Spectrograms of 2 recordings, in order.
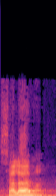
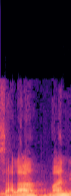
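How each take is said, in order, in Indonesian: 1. Kata ini berakhir dengan vokal panjang. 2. Kata ini berakhir dengan bunyi n. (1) "Jadi bacanya panjang" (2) "kalau kita tuliskan nih eh, standarnya begini"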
